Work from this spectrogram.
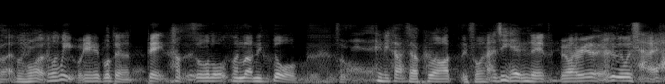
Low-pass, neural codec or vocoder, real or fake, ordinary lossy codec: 7.2 kHz; codec, 16 kHz, 0.5 kbps, FreqCodec, larger model; fake; none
